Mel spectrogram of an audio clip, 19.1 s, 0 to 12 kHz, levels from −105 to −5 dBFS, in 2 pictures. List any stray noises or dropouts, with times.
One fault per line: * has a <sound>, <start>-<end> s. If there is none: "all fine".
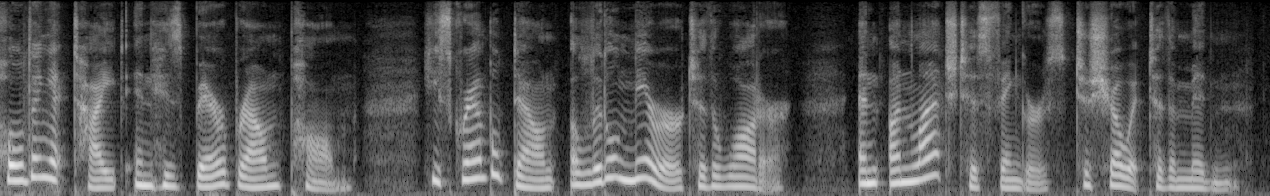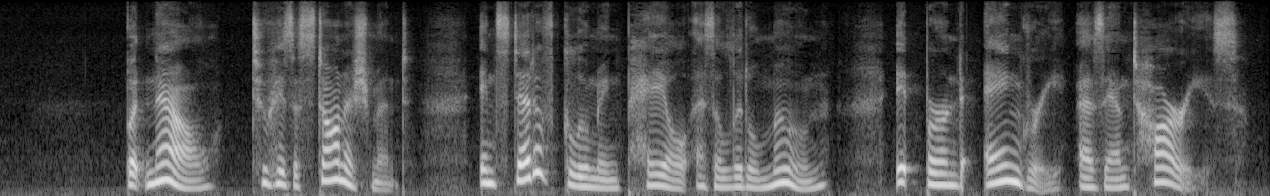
all fine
